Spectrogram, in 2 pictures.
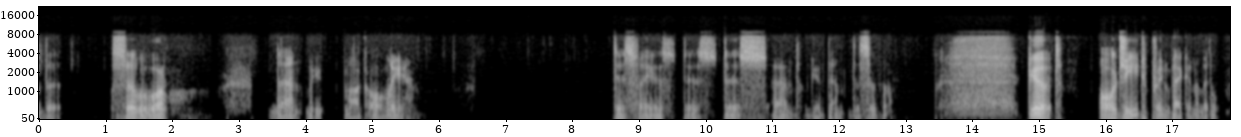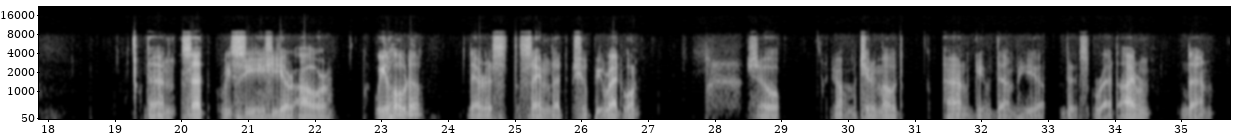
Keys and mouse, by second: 7.4 right click, 7.6-9.5 drag, 8.6-11.9 right drag, 11.6-13.4 drag, 12.4 Tab, 16.4 alt+g, 20.0 z, 21.3 middle click, 21.9-23.6 right drag, 25.2-27.0 drag, 28.0 Tab, 30.1 Tab.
